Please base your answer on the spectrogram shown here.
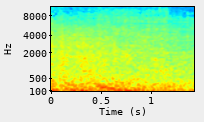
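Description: Weapon fire in the MechWarrior Online video game, a dense booming blast with broad explosive rumble sustained across the moment, loud and close, no voices.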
